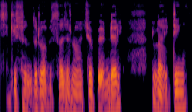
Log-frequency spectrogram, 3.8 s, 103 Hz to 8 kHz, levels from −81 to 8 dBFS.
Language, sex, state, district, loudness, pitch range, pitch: Bengali, male, West Bengal, Paschim Medinipur, -26 LUFS, 105-120 Hz, 115 Hz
